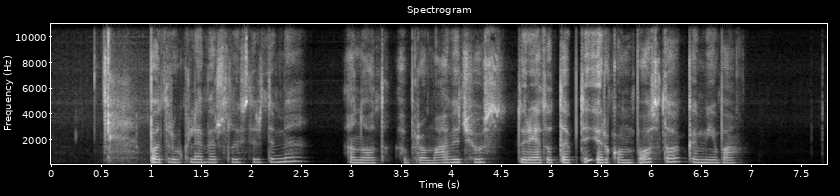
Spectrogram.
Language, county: Lithuanian, Panevėžys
